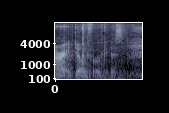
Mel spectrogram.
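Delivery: soft, hushed whisper under the breath.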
